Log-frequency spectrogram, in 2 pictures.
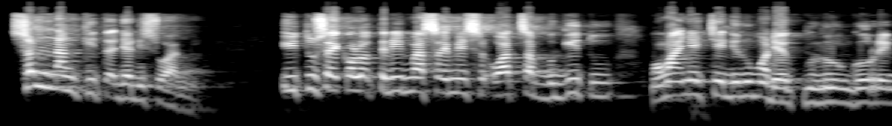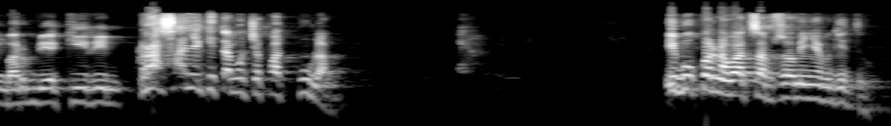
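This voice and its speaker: High-voiced joking male preacher. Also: brisk. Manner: animated, jokey storytelling with quoted dialogue. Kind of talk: humorous sermon to a live audience.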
